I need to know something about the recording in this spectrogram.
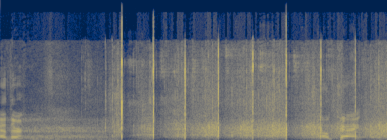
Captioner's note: applause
